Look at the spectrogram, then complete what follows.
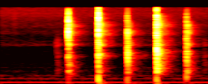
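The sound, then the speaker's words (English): Hand clapping: six sharp, evenly spaced claps in quick succession, fairly loud and crisp, with no voices over them. “That was me clapping.”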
